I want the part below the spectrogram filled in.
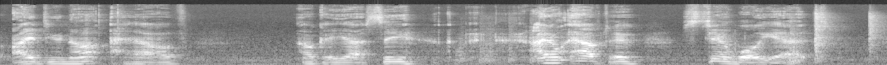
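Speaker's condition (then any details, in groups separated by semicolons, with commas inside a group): Cerebral palsy; breathing fine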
